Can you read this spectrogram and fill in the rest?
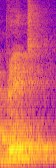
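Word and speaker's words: bridge: और जो तीसरा हमारा वर्ड है ब्रिज, यहाँ पर d साइलेंट है और जो g है ये साउंड प्रोड्यूस कर रहा है j साउंड.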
